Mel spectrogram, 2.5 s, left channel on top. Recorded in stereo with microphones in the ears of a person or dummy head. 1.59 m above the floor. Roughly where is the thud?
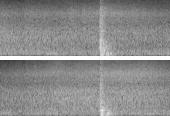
Left.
